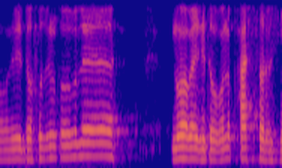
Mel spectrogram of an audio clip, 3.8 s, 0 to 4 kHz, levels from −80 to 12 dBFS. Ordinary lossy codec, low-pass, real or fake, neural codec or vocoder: Opus, 24 kbps; 3.6 kHz; fake; codec, 16 kHz, 8 kbps, FunCodec, trained on Chinese and English, 25 frames a second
